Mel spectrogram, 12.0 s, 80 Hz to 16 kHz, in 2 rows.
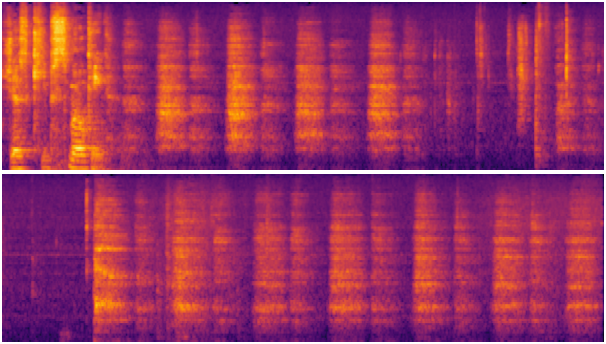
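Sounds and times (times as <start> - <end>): person gasping and panting: 1.1 - 4.4, 6.9 - 12.0.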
